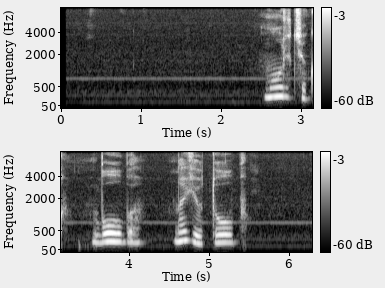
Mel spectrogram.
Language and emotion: Russian, sad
